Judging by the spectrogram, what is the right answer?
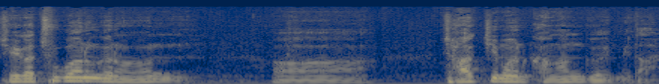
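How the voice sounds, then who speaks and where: Dark and mellow in tone, a man speaks with lively intonation. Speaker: pastor. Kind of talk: seminar case presentation. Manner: fast.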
